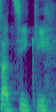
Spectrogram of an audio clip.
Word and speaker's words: tzatziki: It's pronounced tzatziki.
